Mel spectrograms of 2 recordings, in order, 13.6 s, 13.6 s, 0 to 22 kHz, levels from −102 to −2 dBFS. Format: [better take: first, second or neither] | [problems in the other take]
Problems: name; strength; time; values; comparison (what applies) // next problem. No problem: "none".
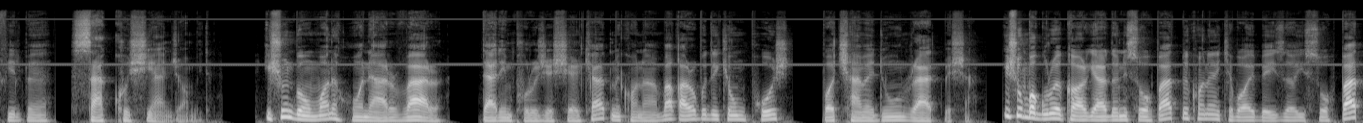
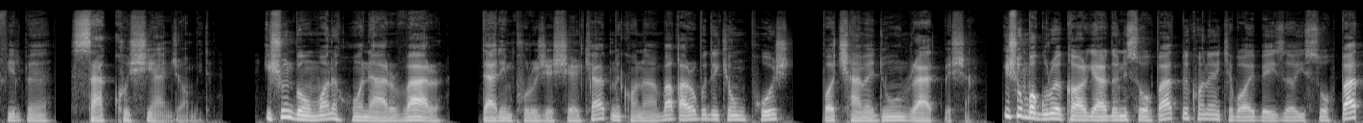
second | high-pitched whine; faint; throughout; 2.5 kHz, 30 dB below the speech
